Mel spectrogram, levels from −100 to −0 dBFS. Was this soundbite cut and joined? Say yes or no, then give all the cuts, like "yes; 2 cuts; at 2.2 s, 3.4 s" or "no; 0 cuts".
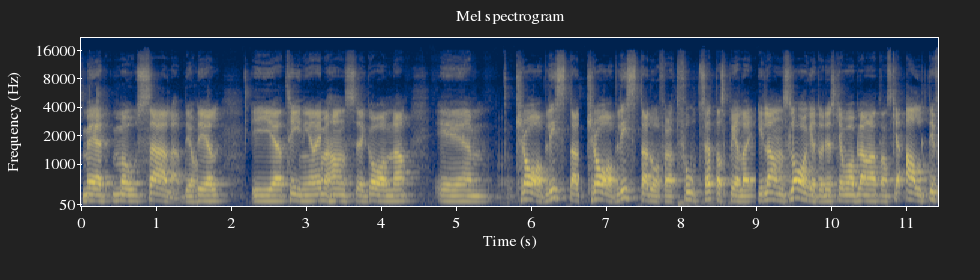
yes; 4 cuts; at 1.5 s, 3.2 s, 6.6 s, 9.0 s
